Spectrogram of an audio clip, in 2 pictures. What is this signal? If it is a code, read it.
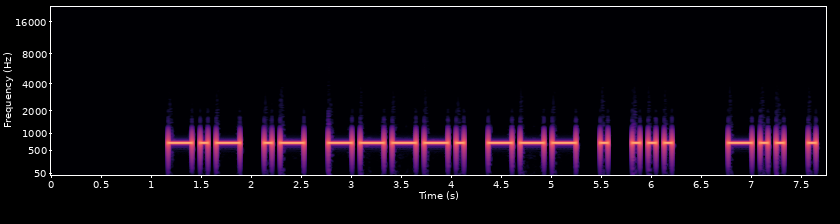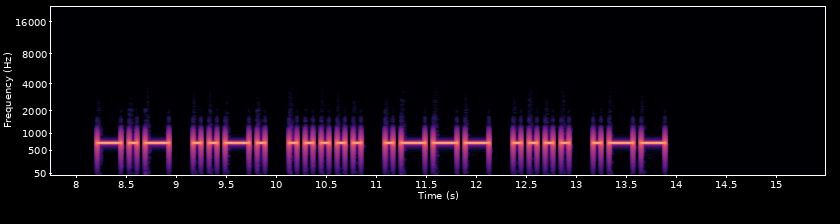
Morse code, heard as a keyed tone, about 15 wpm, 700 Hz. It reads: KA9OES DE KF5JHW
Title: USA Callsign DE Callsign 15wpm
